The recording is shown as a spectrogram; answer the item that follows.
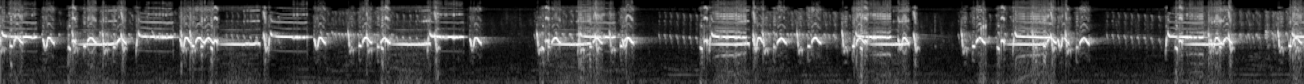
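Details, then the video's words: Prinia calls used as a lure: strong, rapid, high-pitched chirping in tight clusters, with bursts roughly every one to two seconds and clear short silences between groups. "SUARA PIKAT BURUNG PRINJAK ATAS RIBUT"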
